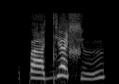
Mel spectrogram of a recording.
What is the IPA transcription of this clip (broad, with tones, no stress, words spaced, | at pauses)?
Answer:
pa˨˩dʲa˧˥˧ ɕɯ˨˩˦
